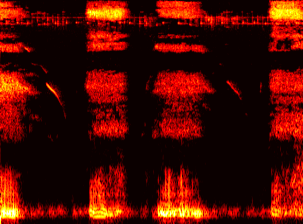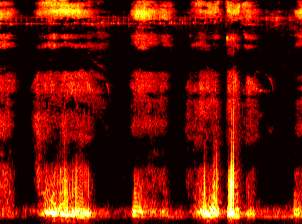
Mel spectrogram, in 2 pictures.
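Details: Rhythmic rattling snores with each breath, about seven breaths in nine seconds, from a sleeping infant.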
